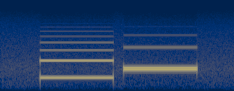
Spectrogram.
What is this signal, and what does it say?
Aircraft SELCAL, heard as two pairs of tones. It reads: DR-KL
